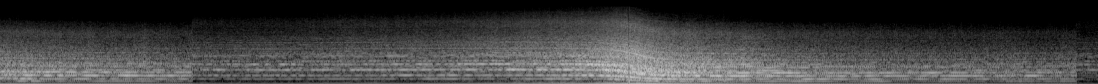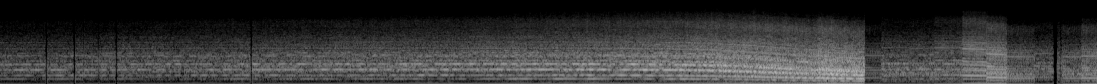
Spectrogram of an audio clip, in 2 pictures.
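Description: Several race car engines roar steadily at high speed.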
